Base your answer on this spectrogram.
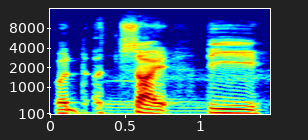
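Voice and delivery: ordinary delivery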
